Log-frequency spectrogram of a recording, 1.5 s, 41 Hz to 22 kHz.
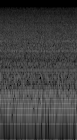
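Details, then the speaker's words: Hayward H350FDN pool heater after heat exchanger leak repair: even, steady burner roar with no popping, surging or rumble; ignition achieved and heater firing normally again. "and we have ignition and our heater is back up and"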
